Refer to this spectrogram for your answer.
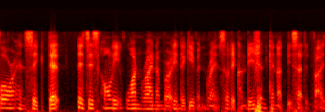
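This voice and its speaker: A woman with a Vietnamese accent speaks in a very deep, low voice, her intonation fairly even. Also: moderate pace. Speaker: coding tutorial streamer. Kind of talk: live coding walkthrough. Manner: halting.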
